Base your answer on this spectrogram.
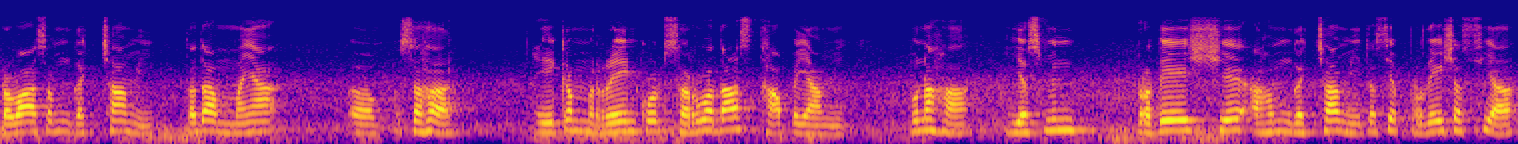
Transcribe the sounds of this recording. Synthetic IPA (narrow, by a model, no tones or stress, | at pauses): pɾɐʋaːsɐmɡɐtːʃʰaːmit̪ɐd̪ʰamɐjaː | sɐɦɐ | eːkɐmɾeːnkoːʈsɐɾʋɐd̪aːst̪ʰaːpɐjaːmi | punɐɦɐ | jɐsminpɾɐd̪eːʃjeʔɐɦɐmɡɐːʃʰaːmit̪ɐsjɐpɾɐd̪eːʃɐsjɐ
